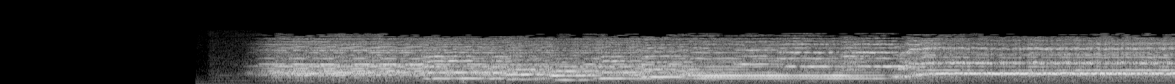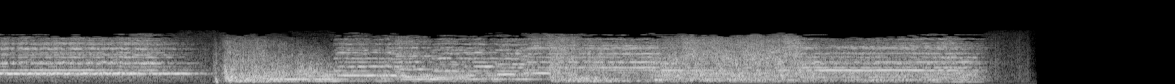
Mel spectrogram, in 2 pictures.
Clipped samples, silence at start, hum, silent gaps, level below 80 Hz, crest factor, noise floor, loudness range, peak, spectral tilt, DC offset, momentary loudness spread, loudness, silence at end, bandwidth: under 0.1%; 2.5 s; none; none; -52 dBFS; 12 dB; -47 dBFS; 4 LU; -2 dBFS; -9.5 dB/octave; 0.3%; 3 LU; -12 LUFS; 1.75 s; 4.5 kHz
